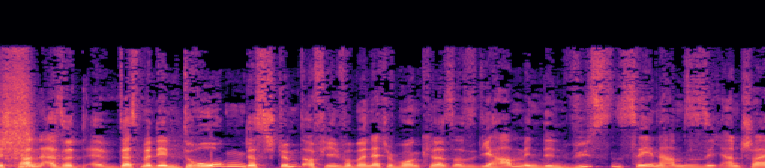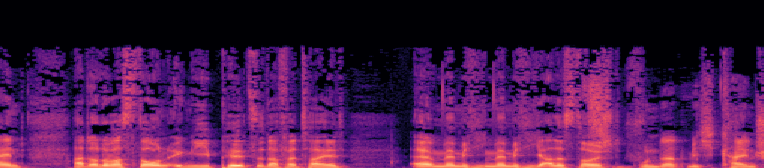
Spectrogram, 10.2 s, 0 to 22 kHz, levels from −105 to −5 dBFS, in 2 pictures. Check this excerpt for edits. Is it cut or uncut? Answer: cut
